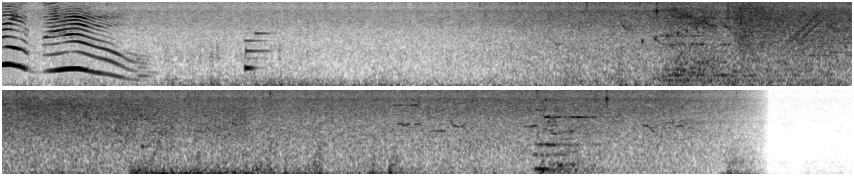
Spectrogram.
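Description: Rain and thunder in the Genshin Impact video game: steady rain hiss with heavy low rumbling thunder rolling through, a few brief tonal game sounds at the start, ending abruptly.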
